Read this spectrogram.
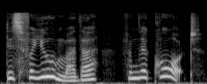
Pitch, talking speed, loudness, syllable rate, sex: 275 Hz, 205 wpm, -19 LUFS, 5.1 syllables/s, female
